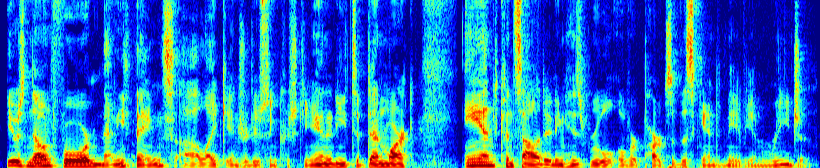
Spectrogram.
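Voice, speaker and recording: A man's voice: deep voice, sing-song, brisk. A man co-hosting a casual history podcast, presenting the topic with lots of fillers, restarts and self-corrections.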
